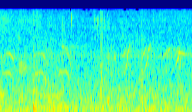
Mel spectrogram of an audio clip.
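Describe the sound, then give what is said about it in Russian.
Several faint, high bird chirps and short whistles scattered across a quiet, peaceful reed-lined fishing spot, over a steady low background hum. “Слышите, птички поют.”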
